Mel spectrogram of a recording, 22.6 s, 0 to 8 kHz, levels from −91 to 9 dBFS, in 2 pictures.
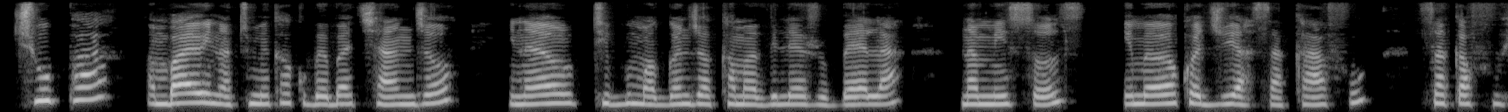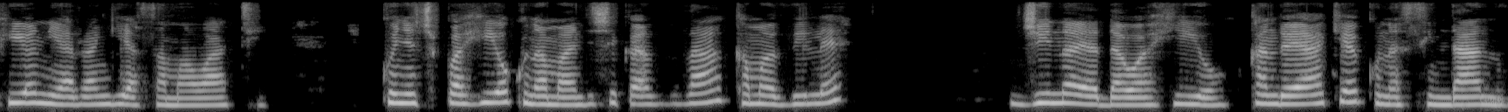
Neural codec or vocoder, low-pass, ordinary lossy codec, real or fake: none; 7.2 kHz; AAC, 48 kbps; real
